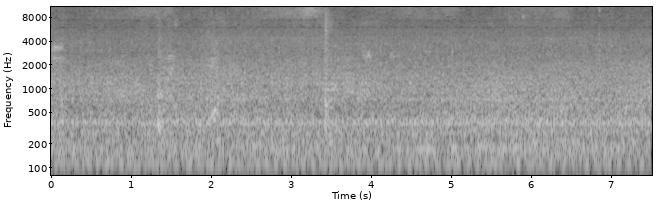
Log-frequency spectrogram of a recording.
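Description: Steady vehicle noise: a pickup truck's engine running as it pulls a boat on its trailer up the launch ramp and out of the water.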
